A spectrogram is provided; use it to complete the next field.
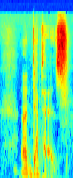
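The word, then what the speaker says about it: depesz: I asked the author how to pronounce that because I didn't know how to pronounce it. This is a Polish word, DEPES.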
